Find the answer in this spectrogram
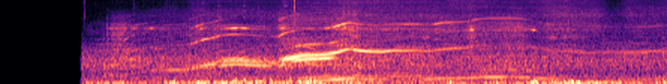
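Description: Electric brushless motor and propeller of a FliteTest Bloody Baron foam RC plane whining up in pitch as the throttle opens for a hand launch, then holding a steady high whine as the plane climbs away. The sound cuts in about half a second in, over a low rumble.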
